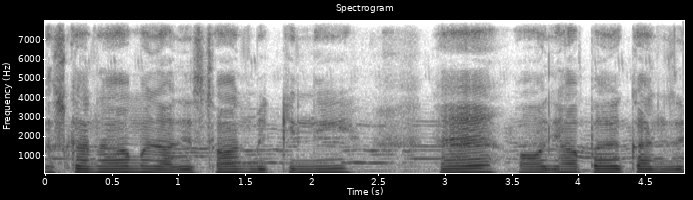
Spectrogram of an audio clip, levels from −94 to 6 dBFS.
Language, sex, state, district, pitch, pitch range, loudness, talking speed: Hindi, male, Chhattisgarh, Sukma, 155 Hz, 150-160 Hz, -16 LUFS, 110 wpm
